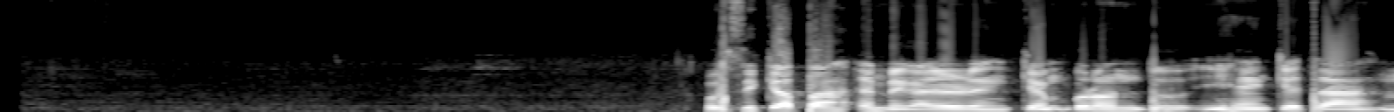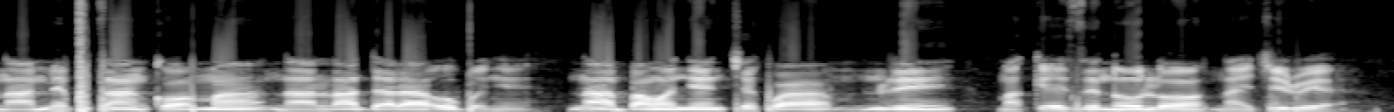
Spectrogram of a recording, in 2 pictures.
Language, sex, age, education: Igbo, male, 30-45, tertiary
